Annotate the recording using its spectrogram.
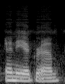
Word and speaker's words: Enneagram: is Enneagrams. Am I saying that right? – Mm-hmm. Singular, Enneagram.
